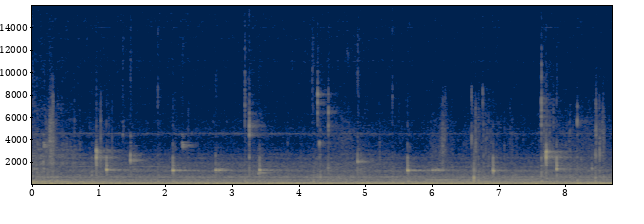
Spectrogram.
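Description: Water drips steadily into a half-filled plastic bottle.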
